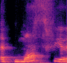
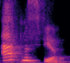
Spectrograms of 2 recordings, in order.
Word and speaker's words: atmosphere: pronunciation it is advertisement it's not atmosphere if you say atmosphere for to a native speaker he would wonder he would perhaps think of something to do with fear right so it's atmosphere atmosphere it's not almond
